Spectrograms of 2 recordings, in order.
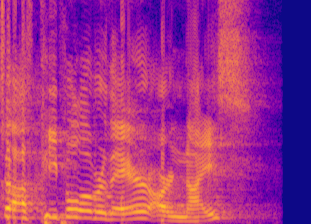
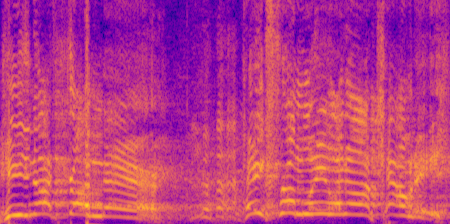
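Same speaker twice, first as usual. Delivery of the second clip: high mocking shout; mock correction; 8 semitones higher than usual. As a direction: imitate the guy setting the record straight. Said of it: "he's like".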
